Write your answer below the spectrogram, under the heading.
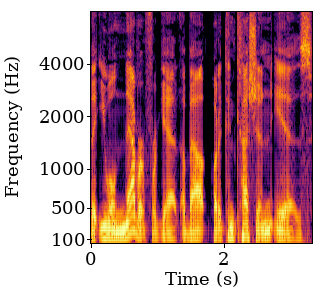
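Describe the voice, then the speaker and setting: A man's plain, everyday voice at medium pitch, with lively intonation and a moderate pace, on a very clean, dry, close recording with a silent background and no echo. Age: 60s. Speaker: radio co-host. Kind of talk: radio interview.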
